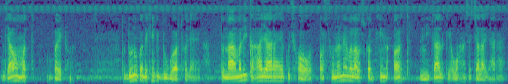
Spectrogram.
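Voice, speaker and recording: A man's voice: mid-range voice, expressive, moderate pace, few pauses, a little mellow, muffled recording, a little hiss or hum. A man teaching a casual exam-prep lesson. He reads out definitions and verses, then explains them with lots of repetition and fillers. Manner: explains by repeating and reading out definitions, frequent fillers.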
